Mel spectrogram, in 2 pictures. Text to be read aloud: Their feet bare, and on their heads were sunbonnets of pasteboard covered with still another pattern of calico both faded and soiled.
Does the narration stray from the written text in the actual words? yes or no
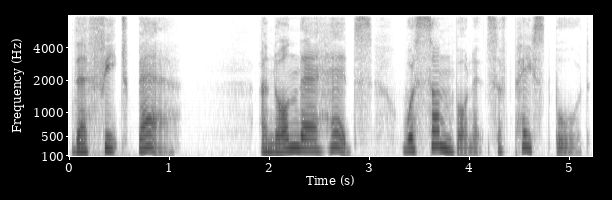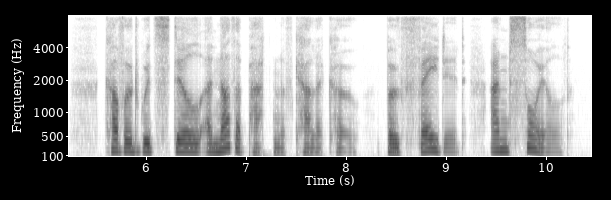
no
